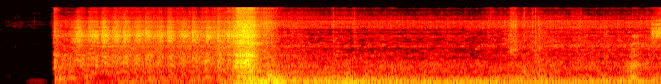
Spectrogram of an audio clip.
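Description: A CNG-converted car's engine cranks and catches after its gas reducer is adjusted, with a loud surge at the start that settles into a steady, close-up idle running alone.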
